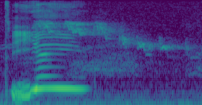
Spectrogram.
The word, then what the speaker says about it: yea: Yeah means indeed, and pronounced yay.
